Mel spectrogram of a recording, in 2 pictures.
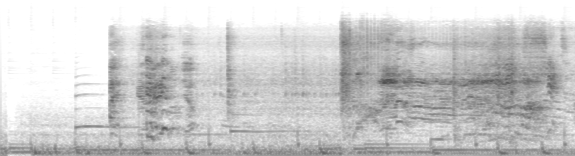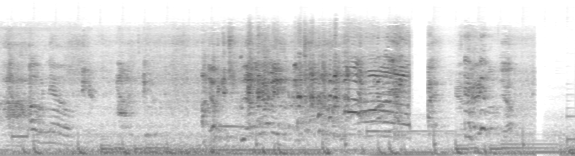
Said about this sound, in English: So, what you just heard there was two police officers holding what appears to be a recruit and having him tased. This is not uncommon in security, police, or military police, where you are required to be tased in order to use a taser.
